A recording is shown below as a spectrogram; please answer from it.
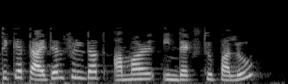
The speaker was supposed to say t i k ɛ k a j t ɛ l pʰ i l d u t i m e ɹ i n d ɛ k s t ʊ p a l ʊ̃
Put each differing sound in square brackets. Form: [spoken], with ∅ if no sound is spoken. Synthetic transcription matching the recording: t i k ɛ [t] a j t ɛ l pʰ i l d [ɔ] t [a] m [a] ɹ i n d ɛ k s t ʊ p a l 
